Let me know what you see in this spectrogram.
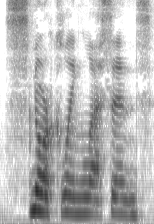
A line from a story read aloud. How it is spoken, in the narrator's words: Danny spat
